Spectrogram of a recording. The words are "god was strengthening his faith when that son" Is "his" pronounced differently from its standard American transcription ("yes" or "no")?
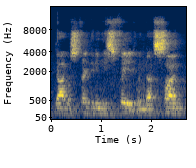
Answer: yes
